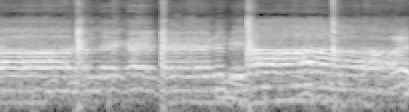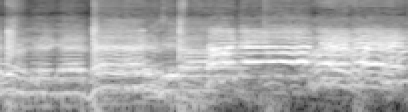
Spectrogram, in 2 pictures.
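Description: Men chanting a noha, a mourning lament, with a steady beat of hands slapping bare chests in matam, a little faster than once a second.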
